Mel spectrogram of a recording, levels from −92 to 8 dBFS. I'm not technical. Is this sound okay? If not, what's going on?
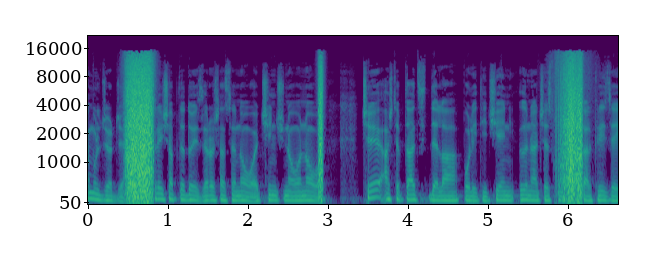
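No. Short bursts of hissing static break through the speech at 0.35 to 0.94 s, 2.83 to 2.99 s and 5.59 to 6.49 s. These are wireless microphone noise hits: the radio signal briefly faded.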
